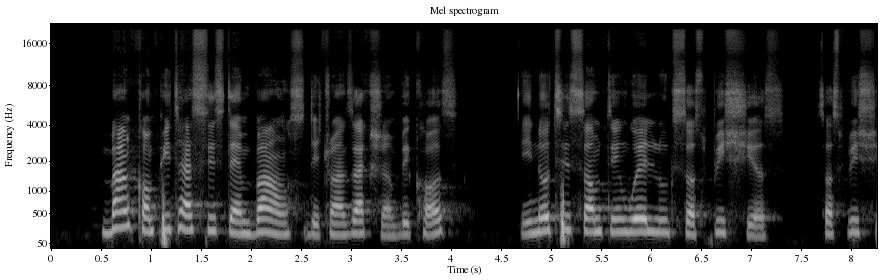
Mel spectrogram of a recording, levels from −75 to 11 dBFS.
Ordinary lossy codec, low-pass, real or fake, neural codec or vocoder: none; none; fake; autoencoder, 48 kHz, 128 numbers a frame, DAC-VAE, trained on Japanese speech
